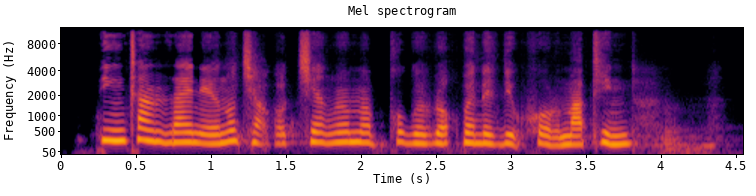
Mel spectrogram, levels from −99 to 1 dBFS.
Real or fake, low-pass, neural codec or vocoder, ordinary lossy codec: fake; 10.8 kHz; codec, 16 kHz in and 24 kHz out, 0.4 kbps, LongCat-Audio-Codec, four codebook decoder; none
